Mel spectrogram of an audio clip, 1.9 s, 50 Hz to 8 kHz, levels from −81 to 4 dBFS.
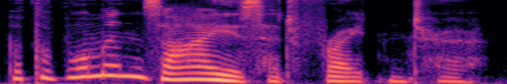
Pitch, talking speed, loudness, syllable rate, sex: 215 Hz, 220 wpm, -16 LUFS, 5.4 syllables/s, female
